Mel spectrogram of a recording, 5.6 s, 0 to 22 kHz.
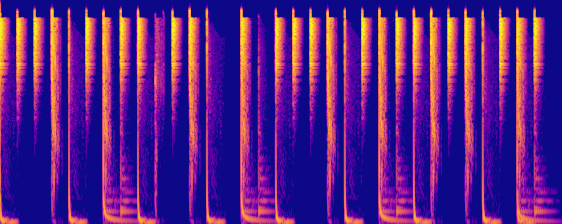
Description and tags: Wheaky 2 - 87BPM
A wheaky drum loop perfect for modern zouk music. Made with FL Studio (87 BPM).
beat, drum, loop, zouk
